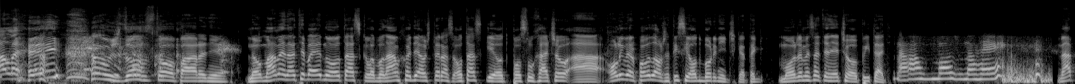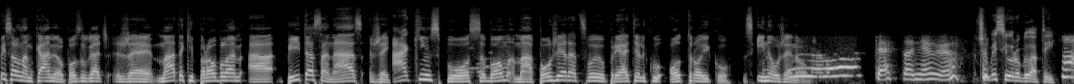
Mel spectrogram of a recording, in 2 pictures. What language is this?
Slovak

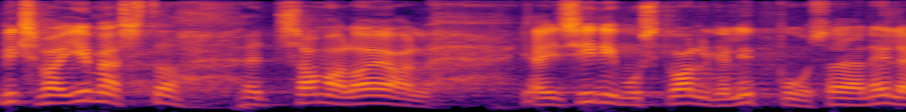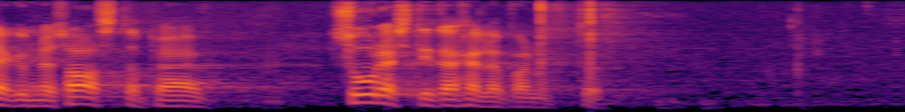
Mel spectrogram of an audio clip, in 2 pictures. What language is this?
Estonian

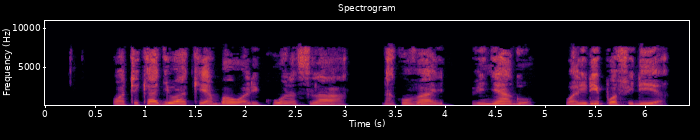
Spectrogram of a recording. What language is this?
Swahili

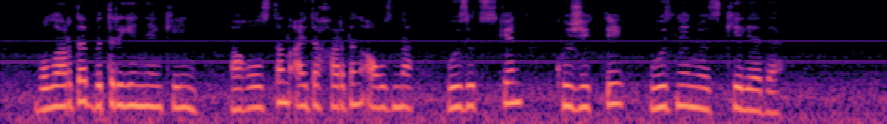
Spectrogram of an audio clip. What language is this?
Kazakh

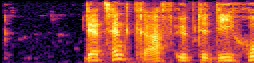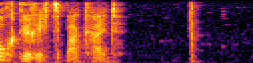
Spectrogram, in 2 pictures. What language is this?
German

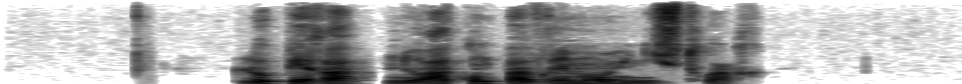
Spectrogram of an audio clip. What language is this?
French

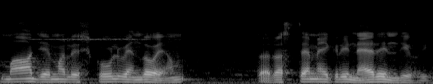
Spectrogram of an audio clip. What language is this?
Sindhi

